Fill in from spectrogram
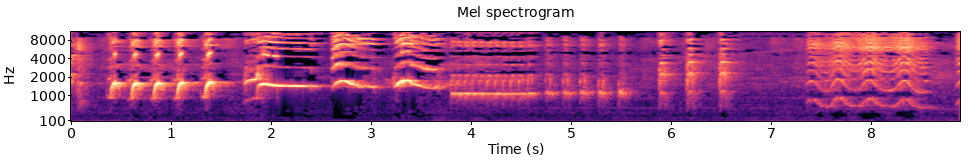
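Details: Black laughingthrush in full, intense song, used as training song for other laughingthrushes: five quick clear whistled notes, downslurred whistles, a rapid stuttering series of lower notes, then sharp chips and warbling, wavering whistles.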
